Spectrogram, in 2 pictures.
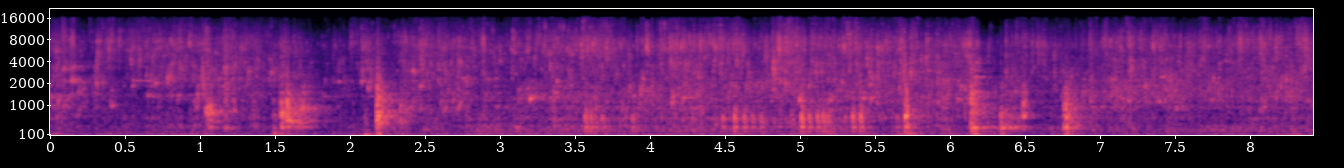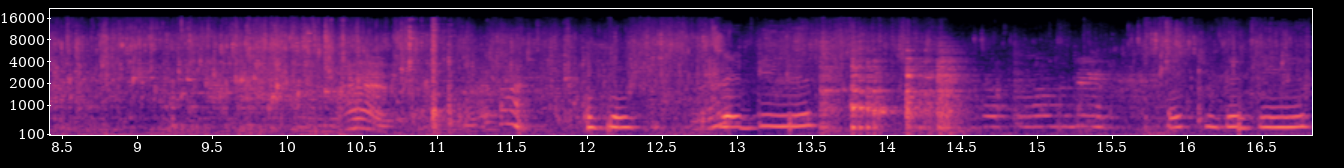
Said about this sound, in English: Help Grandma, dear. You helping Grandma do the dishes too?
